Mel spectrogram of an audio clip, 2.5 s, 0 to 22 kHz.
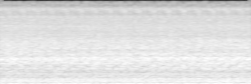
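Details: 2009 Toyota Highlander, 276,480 miles, cylinder 2 misfire with engine light; after swapping coils the misfire went away; steady even idle hum, no stumbles or skipped beats; normal idle.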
